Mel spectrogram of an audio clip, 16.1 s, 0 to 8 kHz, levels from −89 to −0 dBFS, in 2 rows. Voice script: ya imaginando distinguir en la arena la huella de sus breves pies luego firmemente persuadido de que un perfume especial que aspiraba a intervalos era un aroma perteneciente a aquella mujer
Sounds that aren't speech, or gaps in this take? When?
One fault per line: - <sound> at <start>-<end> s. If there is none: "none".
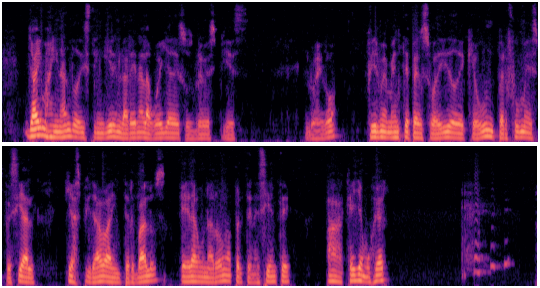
- laugh at 14.9-15.7 s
